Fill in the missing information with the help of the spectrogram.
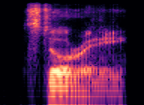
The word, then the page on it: storey: British English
